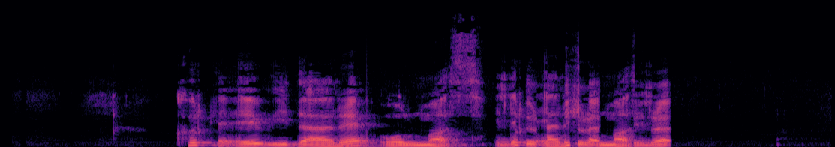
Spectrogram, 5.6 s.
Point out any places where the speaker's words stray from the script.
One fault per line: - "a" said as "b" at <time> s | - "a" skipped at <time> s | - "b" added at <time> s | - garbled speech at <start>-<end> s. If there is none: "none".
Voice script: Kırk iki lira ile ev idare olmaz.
- "iki lira ile" skipped at 1.5 s
- garbled speech at 3.3-4.5 s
